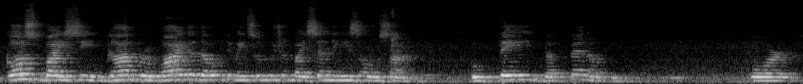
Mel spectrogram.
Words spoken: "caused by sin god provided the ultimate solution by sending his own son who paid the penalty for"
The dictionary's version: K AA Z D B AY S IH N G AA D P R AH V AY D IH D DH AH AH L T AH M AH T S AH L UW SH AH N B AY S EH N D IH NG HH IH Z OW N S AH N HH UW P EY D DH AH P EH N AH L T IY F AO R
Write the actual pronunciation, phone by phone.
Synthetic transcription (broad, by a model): K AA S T B AY S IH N G AA D P R AH V AY D IH D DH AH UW L T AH M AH T S AH L UW SH AH N B AY S EH N D IH NG HH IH S OW N S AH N HH UW P EY D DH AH P EH N AH L T IY F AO R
